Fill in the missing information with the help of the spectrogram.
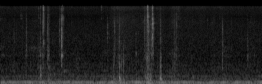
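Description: A few light metallic clicks and taps as the ABS module and its mounting bracket are handled and set into place, over a steady low hum.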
